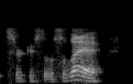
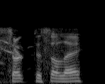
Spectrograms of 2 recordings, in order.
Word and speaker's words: Cirque du Soleil: It's the type of music you'd hear at a circus show, especially a French circus, aka Circus du Soleil, for those who don't know. Because apparently, though, my mom probably wants to storm in and say, it's said like this, because apparently I've been saying it wrong all these years. – Well, Cirque du Soleil? – Yeah.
